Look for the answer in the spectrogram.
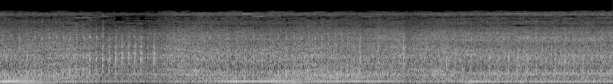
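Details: Mitsubishi 3000GT/Stealth twin turbo V6 at idle, the day after spinning the #4 rod bearing, last start before teardown and full rebuild: a dull, mild knock riding the engine beat that sharpens on throttle blips; rod knock.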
